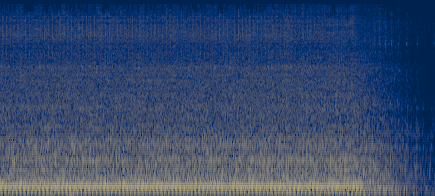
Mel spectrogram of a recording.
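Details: Murray self-propelled mower that would not start even with fresh gasoline, now running on its old fuel after a couple of pulls: a small engine holds a steady, even buzz with no misses or surging, then shuts down cleanly. The self-propel works.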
